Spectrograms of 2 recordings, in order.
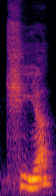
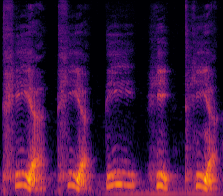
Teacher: It's a T sound with an aspiration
